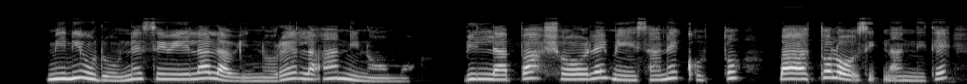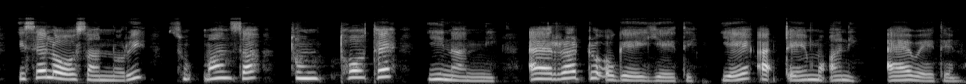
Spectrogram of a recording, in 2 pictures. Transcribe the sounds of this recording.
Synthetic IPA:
mɪnɪʊd̪uːnːɛsɪwiːlɐlɐwɪnːɔɾɛlɐʔɐnːɪnoːmːɔ | bɪlːɐbːɐʃo̞ːlɛmeːsɐnɛkʼɔt̪ʰːɔ | baːt̪ːɔlo̞ːsɪnːɐnːɪt̪ɛ | ɪsɛlo̞ːsɐnːɔɾɪ | sʊmːɐnsɐ | t̪ʊnt̪ʰːɔt̪ɛ | jɪnɐnːɪ | ʔɐjrːɐd̪ːɔʔɔɡeːje̞ːt̪ɪ | jeːʔɐɗʼːe̞ːmːɔʔɐnɪ | ʔɐjweːt̪ɛn

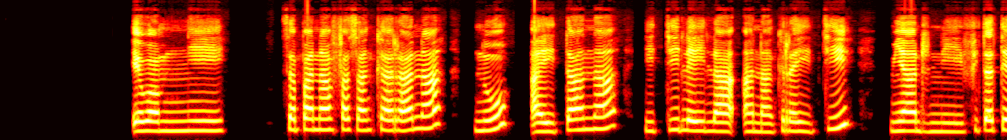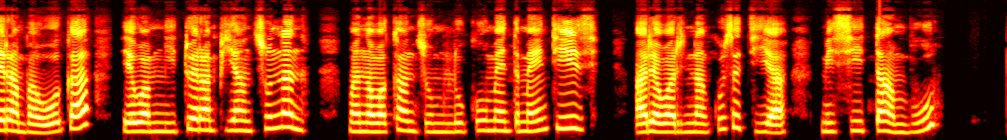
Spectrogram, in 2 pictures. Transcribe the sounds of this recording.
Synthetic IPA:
ewamini | sampananfasaŋkaɾanə | nu | aɦit̪anə | it̪ilelaanakiɾait̪i | miaɳɖ͡ʐunifit̪at̪eɾambaokə | ewaminit̪weɾampiant͡sunanə | manawakand͡zumilukumajnt̪imajnt̪izi̥ | aɾawaɾinankusəd̪̥iə | misit̪ambu

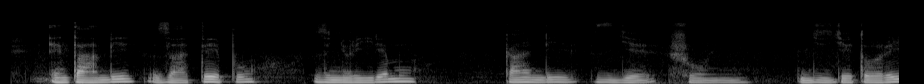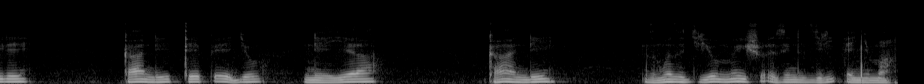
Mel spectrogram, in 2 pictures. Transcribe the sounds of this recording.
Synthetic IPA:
entaːmbizate̞pu | ziɲuɾiːɾe̞mu | kaːndiziʃ | ɟe̞to̞ːɾeiɾe̞ | kaːndite̞ːpe̞ːɟo̞ | neːje̞ɾa | kaːndi | zimwe̞ziɟiɾijo̞ːmumiːʃo̞eziːndiziɟiɾie̞ɲuma

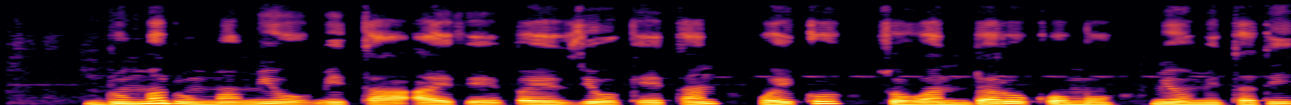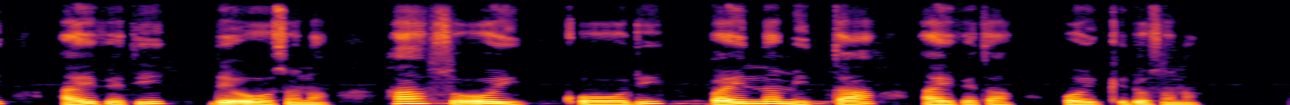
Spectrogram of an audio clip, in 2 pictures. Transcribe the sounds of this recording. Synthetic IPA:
d̪ʊmːɐd̪ʊmːɐmɪjɔmɪt̪ːaːʔɐjfɛb̥ɐjɛzɪjɔke̞ːt̪ːɐn | wɔjkːɔ | sɔhʊwɐnd̪ɐɾɔkʼɔmːɔ | mɪjɔmɪt̪ːɐt̪ɪ | ɐjfɛt̪ɪ | d̪ɛʔo̞ːsɔnɐ | hɐsɔ̰ʔɔj | kʼoːd̪ɪbɐjnːɐmɪt̪ːaː | ɐjfɛt̪ɐ | ɔjkʼːɪd̪ɔsɔnɐ

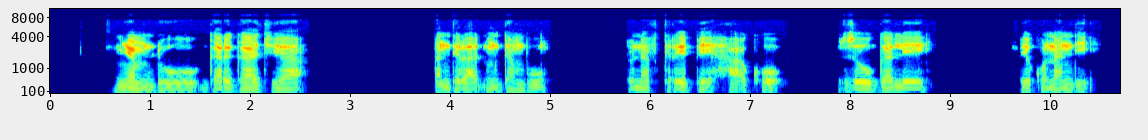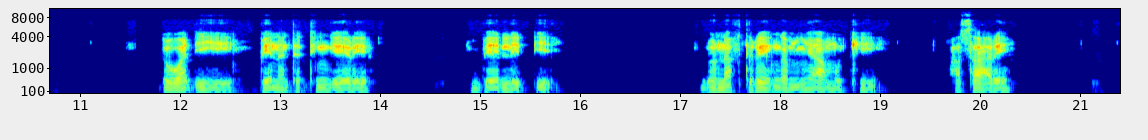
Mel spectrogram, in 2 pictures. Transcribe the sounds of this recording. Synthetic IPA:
ɲamduɡaɾɡad͡ʒija | ʔandiɾaɗumdambu | ɗɔnaftiɾɛbɛha̰kʰɔ | zɔwɡalɛ | b̥ɛkɔnandi | ɗɔwaɗib̥ɛnantatiŋɡɛɾɛ | bɛleɗːḭ | ɗɔnaftiɾɛŋɡamɲaːmukʰi | ha̰saːɾɛ

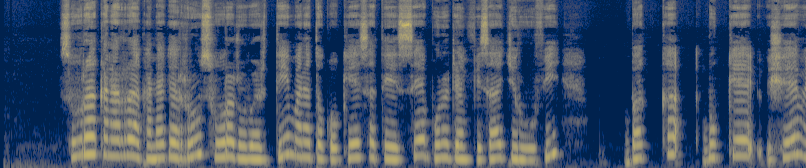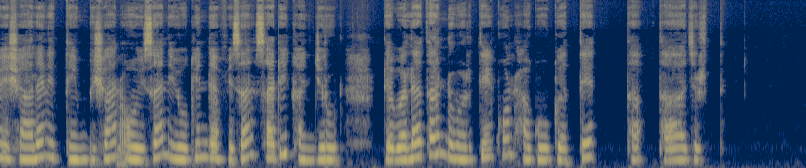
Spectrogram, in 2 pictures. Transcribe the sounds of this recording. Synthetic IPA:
suːɾaːkɐnɐrːaːkɐnɐɡɐrːuːsuːɾɐd̪ʊbɐɾt̪iːmɐnɐt̪ɔkːɔke̞ːsːɐt̪e̞ːsːeːbʊnɐd̪ɐɱfɪsaːd͡ʒɪɾuːfɪ | bɐkːɐbʊkːeːɪʃeːme̞ːʃaːle̞ːnɪt̪ːiːnbɪʃaːnɔjsɐnjo̞ːkiːnd̪ɐɱfɪsɐnsɐd̪iːkɐnd͡ʒɪɾʊᶑɐ̥d̪̥ɐbɐlɐt̪aːnd̪ʊbɐɾt̪iːŋkʊnhɐɡuːɡɐt̪ːeː | t̪ʰɐʔaːd͡ʒɪɾt̪ɪ̥

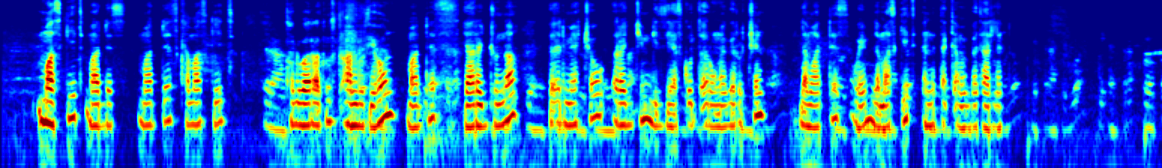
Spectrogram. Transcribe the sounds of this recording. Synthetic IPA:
masɡet̪mad̪əs | mad̪əskʰəmasɡet̪ʰː | əɡbaɾa̰t̪wʊst̪ʼand̪usiɦo̞nmad̪ːəsjaɾəd͡ʒːunːab̥əʔɨd̪mjat͡ʃːɛwɾəd͡ʒːɪmɡize̞ja̰skʼo̞t̪ʼːəɾunəɡəɾo̞t͡ʃːɪn | ləmad̪əswɔjɪmləmasɡet̪ɨnːɨt̪ʼːəkʼːəmɨbːət̪ʰalːən

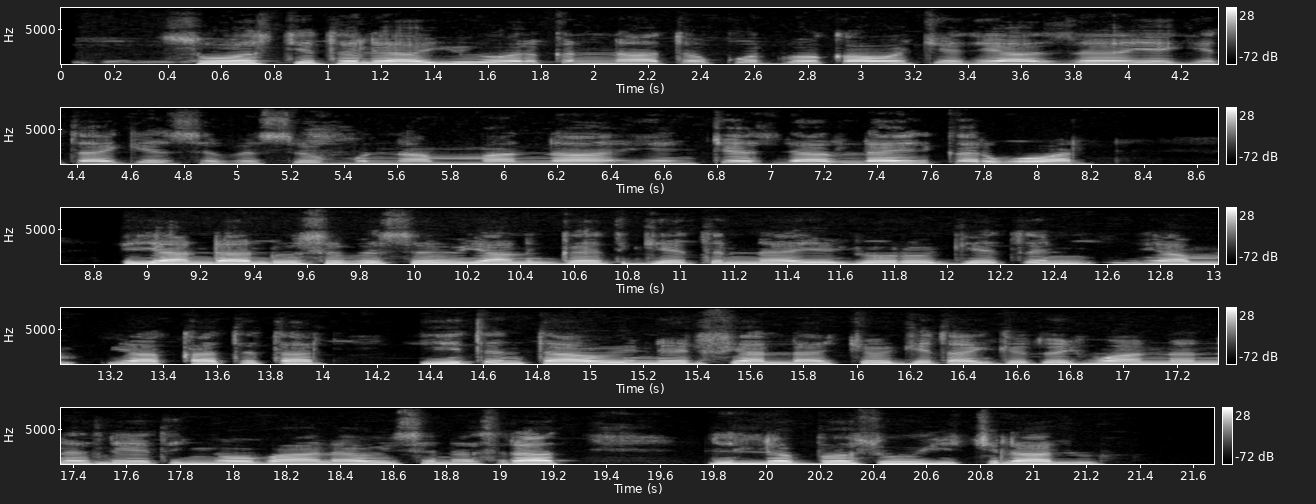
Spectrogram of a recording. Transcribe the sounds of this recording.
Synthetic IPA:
so̞st̪jɛt̪ʰələjajːuwɔɾkʼɨnːat̪ʰʼəkʼud̪wɔkʼawo̞t͡ʃːjɛt̪ʰəjazəjɛɡe̞t̪ʰaɡe̞t̪ʼsɨβɨsɨβɡunːammanːajɛnt͡ʃʼɛsd̪aɾlajkʼəɾbəwal | ʔɨjːand̪and̪usɨβɨsɨβjanɡət̪ɡe̞t̪ʼɨnːajɛd͡ʒo̞ɾo̞ɡe̞t̪ʼɨnjjakːat̪ːɨt̪ʰal | jɪht̪ʼɨnt̪ʰawinɨd̪fjalːat͡ʃːɛwɡe̞t̪ʰaɡe̞t̪ʰo̞t͡ʃːwanːanːət̪ləjɛt̪ʰəɲːawbahlawisɨnəsɨɾat̪ | lilːəbːəsujɪt͡ʃɪlalːu

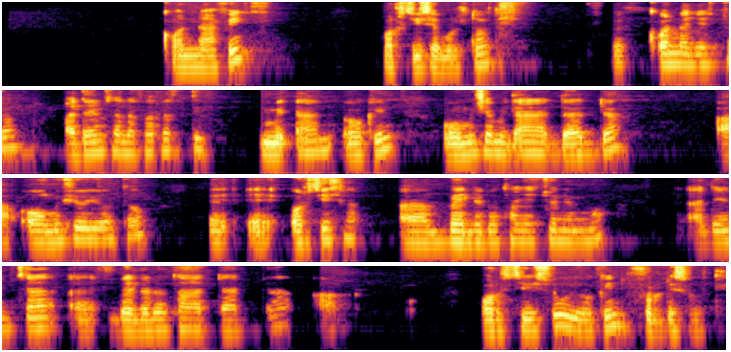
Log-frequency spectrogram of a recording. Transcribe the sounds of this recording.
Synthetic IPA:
kʼɔ̰nːaːfɪ | hɔɾsiːs̬ɛbʊlt̪o̞ːt̪ɐ̥ | kʼɔnːɐd͡ʒɛt͡ʃːuːn | ɐd̪e̞ːmsɐlɐfɐrːɐt̪ːɪ | mɪᶑaːnjoːkiːn | oːmɪʃ̬ɐmɪᶑa̰ːnɐd̪ːɐd̪ːaː | ʔoːmɪʃuːjo̞ːt̪ɐʔʊ | ɔɾsiːsɐ | beːlːɐd̪ɔt̪ad͡ʒɛt͡ʃːuːnɪmːo̞ː | ɐ̰d̪e̞ːmsɐbeːlːɛd̪ɔt̪aːd̪ːɐd̪ːaː | hɔɾsiːsuːjo̞ːkiːnfʊɾd̪ɪsoːt̪ɐ̥

